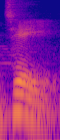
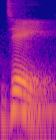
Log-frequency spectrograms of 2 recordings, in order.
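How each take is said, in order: The two takes are said the same way.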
